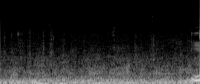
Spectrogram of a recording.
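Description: A steady low drone with a faint hiss above it, unchanging throughout.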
